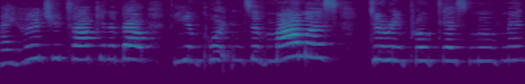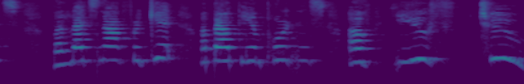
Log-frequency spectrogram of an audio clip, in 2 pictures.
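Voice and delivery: put-on mouse voice. Talking with another speaker about protest movements: Miss Mousie voice. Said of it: "Miss Mousie".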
